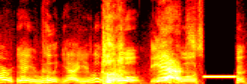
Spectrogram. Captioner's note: coughing; beeping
